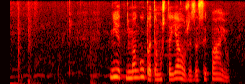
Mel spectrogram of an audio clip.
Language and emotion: Russian, neutral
